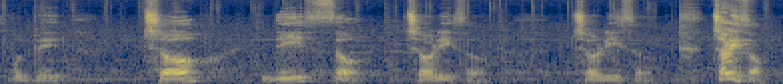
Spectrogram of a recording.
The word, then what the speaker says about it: chorizo: However, the pronunciation, the proper pronunciation, the way we pronounce this word in Spanish, it's a slightly different. So the word pronounced would be chorizo, chorizo, chorizo.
